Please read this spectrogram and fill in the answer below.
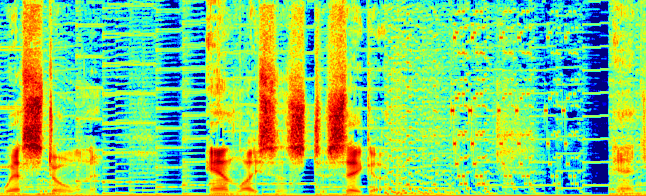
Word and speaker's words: Westone: this but this was created by a company called west stone it's not west one although it looks like it hits that by the way it's spelled it's called west own and licensed to sega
